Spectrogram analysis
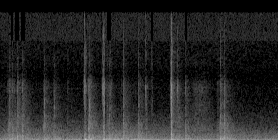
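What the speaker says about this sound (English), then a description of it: "Since the pages are missing, we type it in." Quiet, close keystrokes tap on a computer keyboard in short uneven bursts, with a few slightly harder clacks standing out from the low steady clicking.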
